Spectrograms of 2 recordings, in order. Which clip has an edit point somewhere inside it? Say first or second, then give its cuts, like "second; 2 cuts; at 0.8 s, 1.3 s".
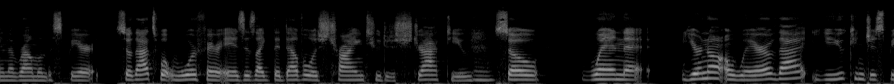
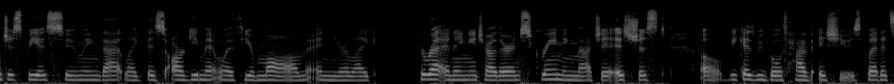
first; 2 cuts; at 1.0 s, 4.7 s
